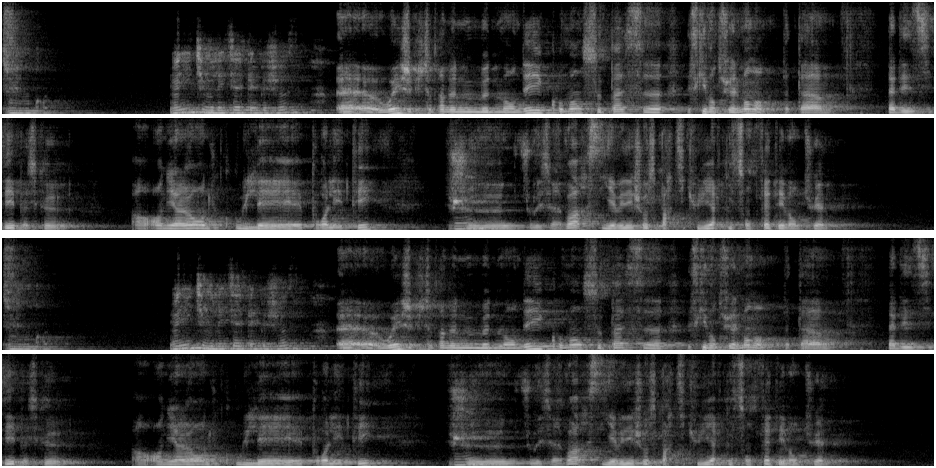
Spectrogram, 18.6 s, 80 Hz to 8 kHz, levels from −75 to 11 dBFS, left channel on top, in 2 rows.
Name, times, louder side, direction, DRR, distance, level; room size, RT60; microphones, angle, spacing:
voice 1, 0.0-0.5 1.7-3.2 13.8-14.1, left 1 dB, 30° left, 6 dB, 4.1 m, -25 dB
voice 2, 3.3-7.7 8.0-8.5 8.9-10.0 10.6-13.0 13.8-17.6, left 2 dB, 75° left, 5 dB, 1.5 m, -20 dB
26.5 x 18.5 x 9.7 m, 1.3 s
head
